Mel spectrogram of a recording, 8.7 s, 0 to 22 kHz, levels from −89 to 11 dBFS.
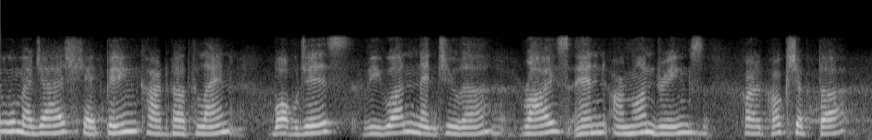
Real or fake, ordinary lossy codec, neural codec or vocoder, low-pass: fake; Opus, 32 kbps; codec, 16 kHz in and 24 kHz out, 0.4 kbps, LongCat-Audio-Codec, fine tuned four codebook decoder; 7.2 kHz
